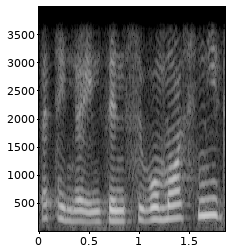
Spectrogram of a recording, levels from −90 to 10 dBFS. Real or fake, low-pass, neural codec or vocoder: fake; 3.6 kHz; codec, 16 kHz in and 24 kHz out, 0.6 kbps, FocalCodec, streaming, 4096 codes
